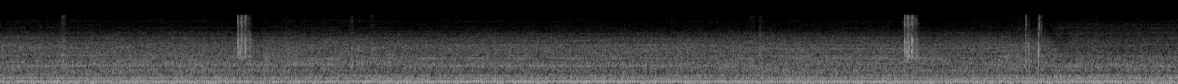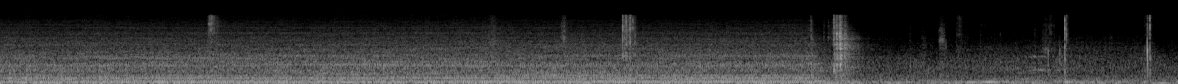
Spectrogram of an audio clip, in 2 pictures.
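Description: Steady machine hum made of several low tones over a noisy rush, broken by a few sharp clicks; about 20 seconds in the hum cuts off suddenly with a click, leaving a quieter hiss.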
